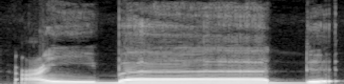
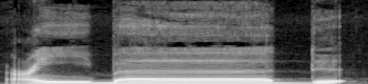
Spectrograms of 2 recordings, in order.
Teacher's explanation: Jadi kalau kita membaca Al-Quran, kemudian kita tuh berwakaf nih, berhenti kita tepat di huruf qalqalah, maka dia menjadi qalqalah kubra, menjadi qalqalah besar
